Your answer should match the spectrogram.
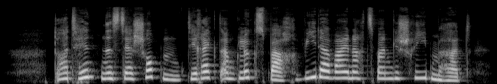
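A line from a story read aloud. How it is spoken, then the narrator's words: Joyful call. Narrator (German): rief Jonas mit freudiger Stimme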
